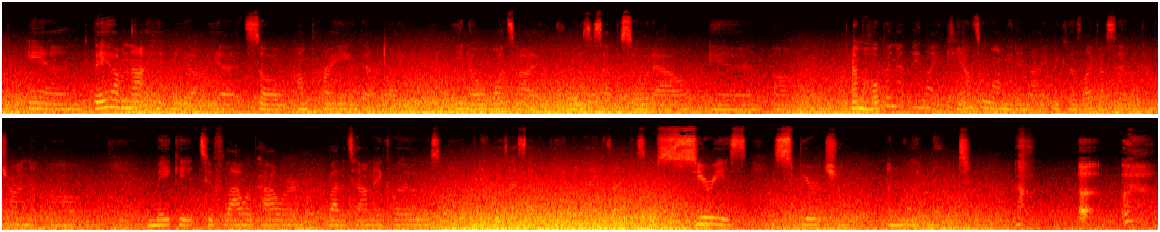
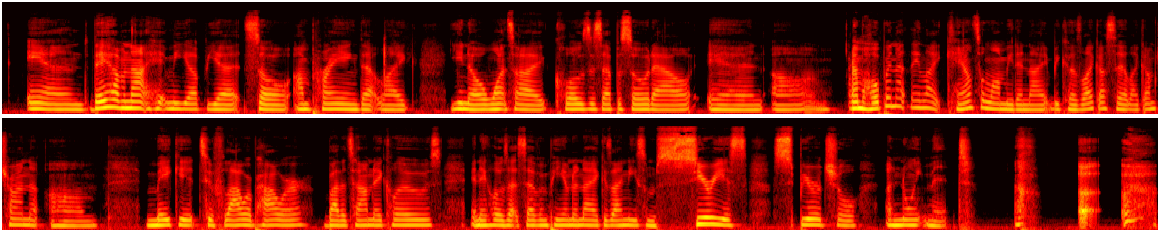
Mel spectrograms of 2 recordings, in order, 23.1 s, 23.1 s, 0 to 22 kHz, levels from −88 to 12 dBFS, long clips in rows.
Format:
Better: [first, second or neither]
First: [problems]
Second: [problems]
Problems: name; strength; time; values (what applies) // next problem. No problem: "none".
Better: second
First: wind noise on the microphone; heavy; 3 dB above the speech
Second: none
